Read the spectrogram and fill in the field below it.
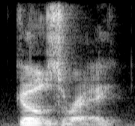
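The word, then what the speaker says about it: Gozreh: what was it again go Ray sorry spell it again oh g o z re h goes R Take the A out and you got it wait that goes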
